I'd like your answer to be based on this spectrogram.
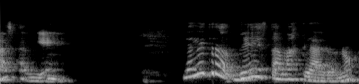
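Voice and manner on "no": ordinary talk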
